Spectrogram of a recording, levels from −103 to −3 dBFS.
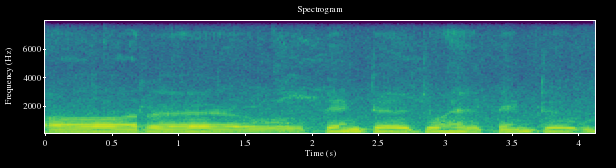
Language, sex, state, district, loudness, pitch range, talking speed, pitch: Hindi, male, Bihar, Samastipur, -15 LUFS, 115-120 Hz, 115 wpm, 115 Hz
